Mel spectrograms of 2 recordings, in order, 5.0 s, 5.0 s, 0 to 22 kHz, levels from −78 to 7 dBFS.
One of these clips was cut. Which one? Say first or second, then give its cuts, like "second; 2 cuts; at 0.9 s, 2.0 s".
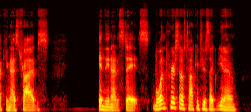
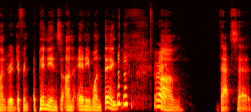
first; 1 cut; at 3.0 s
